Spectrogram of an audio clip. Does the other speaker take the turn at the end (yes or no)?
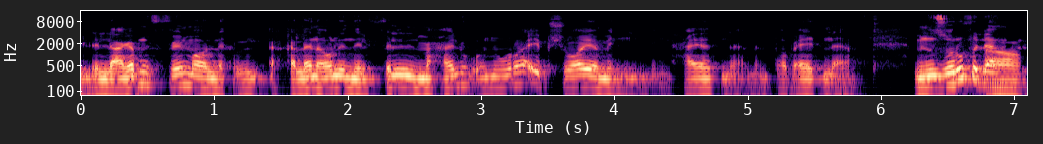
no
